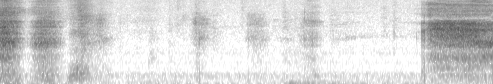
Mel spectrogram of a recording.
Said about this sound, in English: Oh, my dog just walked in.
